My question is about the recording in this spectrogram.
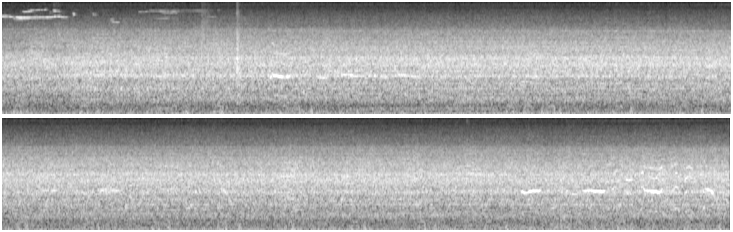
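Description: Steady, even outdoor background noise, a hiss-like wash with no distinct sounds standing out.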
